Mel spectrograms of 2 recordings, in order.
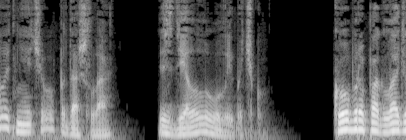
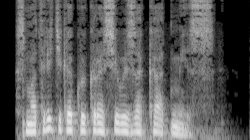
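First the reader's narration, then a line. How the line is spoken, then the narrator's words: Cooing. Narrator (Russian): проворковала Белинда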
